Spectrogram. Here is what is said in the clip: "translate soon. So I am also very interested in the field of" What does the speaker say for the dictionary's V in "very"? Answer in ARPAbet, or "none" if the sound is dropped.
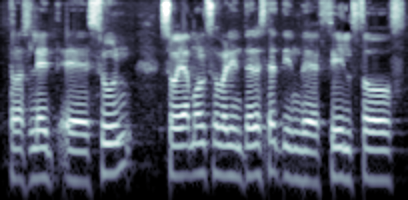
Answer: B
